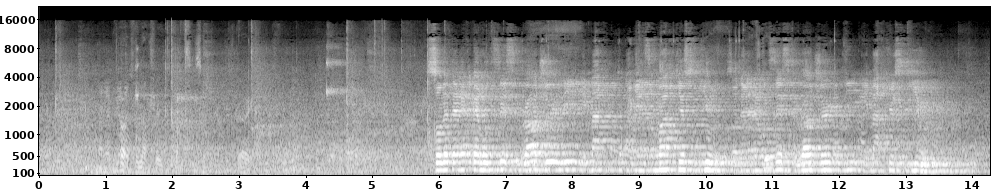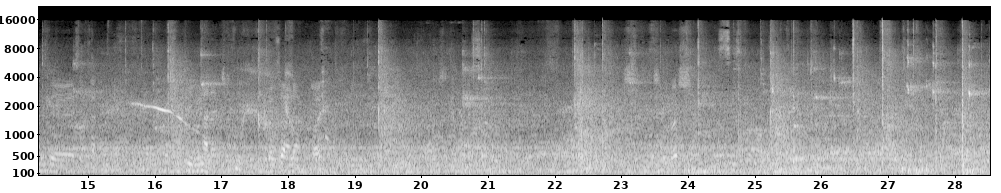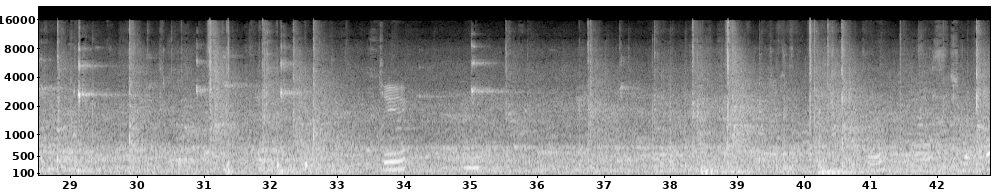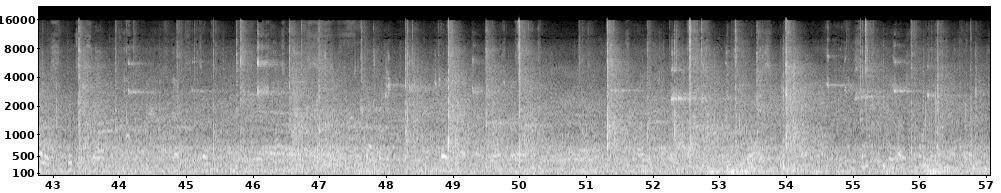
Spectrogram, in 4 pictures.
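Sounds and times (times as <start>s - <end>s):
murmur of voices in a hall: 0.0s - 57.0s
shoes squeaking on sports floor: 1.1s - 3.4s, 4.2s - 5.1s, 14.7s - 17.9s, 20.4s - 21.3s, 24.9s - 32.7s, 33.9s - 35.7s, 37.2s - 38.0s, 44.0s - 47.0s, 47.6s - 50.1s, 51.5s - 53.6s, 54.5s - 57.0s.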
